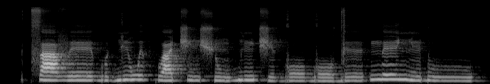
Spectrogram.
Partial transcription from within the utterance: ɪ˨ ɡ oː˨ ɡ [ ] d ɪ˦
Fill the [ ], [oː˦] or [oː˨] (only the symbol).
oː˨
